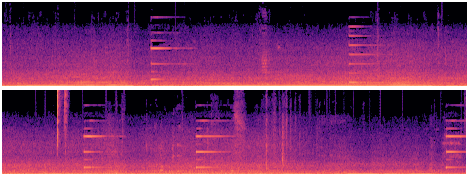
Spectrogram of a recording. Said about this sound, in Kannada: ಒಂದ್ಸಲಿ ಫುಲ್ ಥ್ರಾಟಲ್ ಕೊಡೋಣ ನೋಡಿ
